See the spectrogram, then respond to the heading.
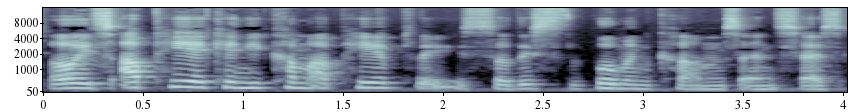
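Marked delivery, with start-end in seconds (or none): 0.0-2.2 retold shout, higher and louder; raised call for help from up a ladder. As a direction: call down to a stranger to come upstairs. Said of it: "and I shouted".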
